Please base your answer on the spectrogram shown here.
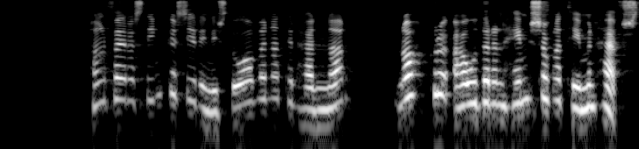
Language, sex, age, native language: Icelandic, female, 40-49, Icelandic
